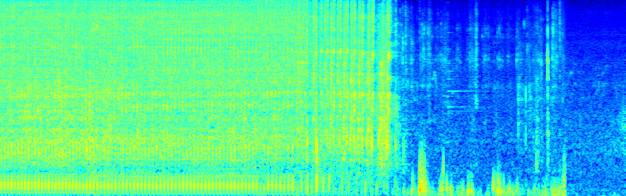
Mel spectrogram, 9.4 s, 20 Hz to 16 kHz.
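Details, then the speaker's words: Briggs & Stratton 5 HP engine with no carburetor, fed propane (LPG) from a barbecue grill tank through a hand-adjusted valve; on the pull cord it catches into rapid, fairly even firing for about four seconds, then fades out, proving it runs on propane. "well now I know the engine runs and even more importantly that it will run on propane"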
